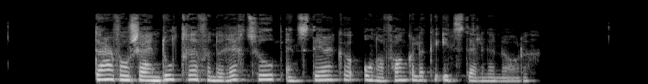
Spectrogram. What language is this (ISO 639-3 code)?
nld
